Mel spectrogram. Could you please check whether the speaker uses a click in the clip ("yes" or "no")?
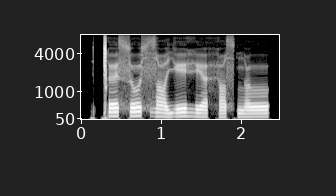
yes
